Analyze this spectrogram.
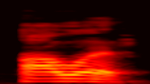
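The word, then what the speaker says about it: hour: है हा ये है अवर यहां पर हा साइलेंट होता है अवर अवर मतलब घंटा ऑनेस्ट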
